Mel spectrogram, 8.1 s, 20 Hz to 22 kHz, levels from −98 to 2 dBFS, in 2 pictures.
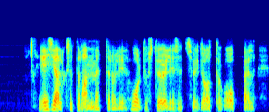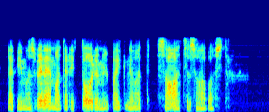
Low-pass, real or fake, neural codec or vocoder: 5.4 kHz; fake; vocoder, 22.05 kHz, 80 mel bands, HiFi-GAN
